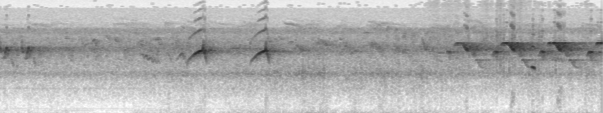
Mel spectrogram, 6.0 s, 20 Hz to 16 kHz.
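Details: Osprey fledgling at a treetop nest overlooking Skidaway Island, Savannah, Georgia, on the morning of 16 June 2021, around fledging with its older sibling, gives thin, high whistled chirps: single rising notes, then a quicker squeaky burst, over steady hiss.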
